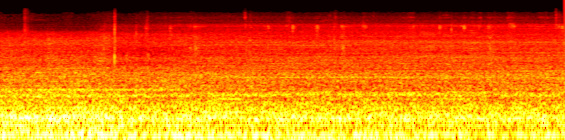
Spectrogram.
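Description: Steady low rumble inside a parked vehicle's cab, from the engine idling.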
